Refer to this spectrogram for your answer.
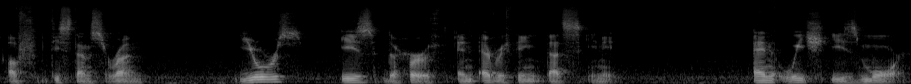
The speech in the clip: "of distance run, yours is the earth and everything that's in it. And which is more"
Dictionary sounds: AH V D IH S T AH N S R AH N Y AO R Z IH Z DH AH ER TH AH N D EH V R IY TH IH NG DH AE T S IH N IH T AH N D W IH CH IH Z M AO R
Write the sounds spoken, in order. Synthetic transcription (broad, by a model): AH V D IH S T AH N S R AH N Y AO R Z IH Z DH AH ER TH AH N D EH V R IY TH IH NG DH AE T S IH N IH T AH N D W IH CH IH Z M AO R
